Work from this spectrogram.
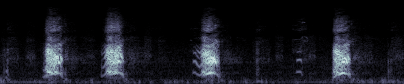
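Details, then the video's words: Golden Retriever, a usually quiet dog that barks only when it must, giving four loud, harsh barks at irregular intervals of about half a second to one second over a low background hum. ""Bellen", Golden Retriever"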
